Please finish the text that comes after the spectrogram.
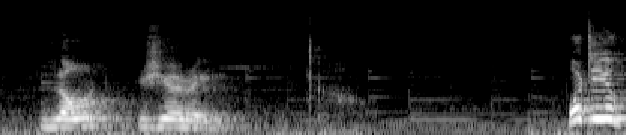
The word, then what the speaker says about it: lingerie: is pizza pizza pizza here's another commonly mispronounced word lingerie well most of us call it lingerie no it is not lingerie it is actually called lingerie say lingerie long jury what do you call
